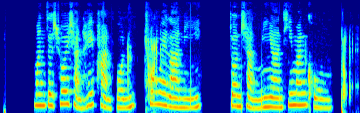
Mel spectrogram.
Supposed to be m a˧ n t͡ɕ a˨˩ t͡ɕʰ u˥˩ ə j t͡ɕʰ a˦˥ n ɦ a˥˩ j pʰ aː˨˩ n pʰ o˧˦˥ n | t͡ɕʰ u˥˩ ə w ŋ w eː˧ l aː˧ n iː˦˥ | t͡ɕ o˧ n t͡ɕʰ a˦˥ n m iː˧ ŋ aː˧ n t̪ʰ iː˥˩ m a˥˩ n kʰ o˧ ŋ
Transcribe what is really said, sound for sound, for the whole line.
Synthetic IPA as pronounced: m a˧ n t͡ɕ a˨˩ t͡ɕʰ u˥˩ ə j t͡ɕʰ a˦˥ n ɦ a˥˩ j pʰ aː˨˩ n pʰ o˧˦˥ n | t͡ɕʰ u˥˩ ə ŋ w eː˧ l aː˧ n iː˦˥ | t͡ɕ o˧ n t͡ɕʰ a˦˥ n m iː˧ ŋ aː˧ n t̪ʰ iː˥˩ m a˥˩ n kʰ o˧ ŋ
